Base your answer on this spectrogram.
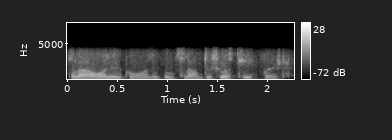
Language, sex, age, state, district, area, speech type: Kashmiri, male, 60+, Jammu and Kashmir, Ganderbal, rural, conversation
